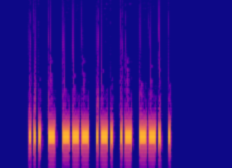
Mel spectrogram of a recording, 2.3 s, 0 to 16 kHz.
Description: Morse code, heard as a keyed tone, about 49 wpm, 700 Hz. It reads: STORAGE
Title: Seven Letter Words - 50wpm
